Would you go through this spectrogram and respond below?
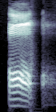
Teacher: Jadi pangkal lidah maksud saya, pangkal lidah menyentuh langit-langit lunak bagian belakang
